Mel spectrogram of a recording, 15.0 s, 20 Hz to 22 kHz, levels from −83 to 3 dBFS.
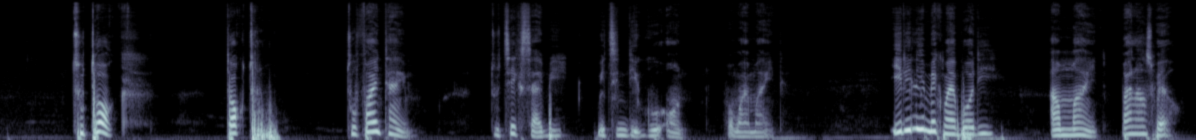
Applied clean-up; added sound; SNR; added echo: none; none; none; none.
